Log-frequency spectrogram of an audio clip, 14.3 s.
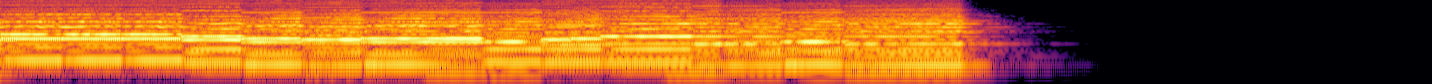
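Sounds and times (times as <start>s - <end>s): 
flexible mixed ensemble of 4 players: 0.0s - 10.0s.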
